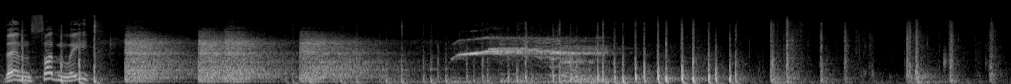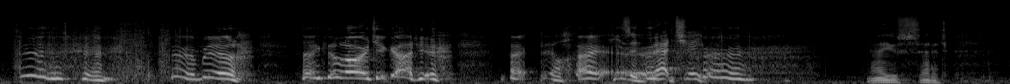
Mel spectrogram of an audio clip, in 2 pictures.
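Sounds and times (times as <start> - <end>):
speech: 0.0 - 1.4, 11.0 - 17.8, 18.8 - 19.8
hooves of a charging bull clattering: 0.0 - 10.2
horse whinnying: 4.4 - 6.3.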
